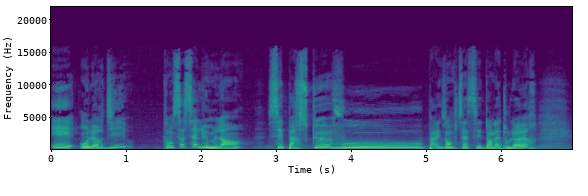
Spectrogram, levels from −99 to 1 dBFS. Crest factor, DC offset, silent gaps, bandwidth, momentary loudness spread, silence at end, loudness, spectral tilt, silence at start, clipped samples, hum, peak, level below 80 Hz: 20 dB; under 0.1%; none; 15.5 kHz; 10 LU; 0.1 s; -29 LUFS; -5.5 dB/octave; 0 s; under 0.1%; none; -8 dBFS; -56 dBFS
